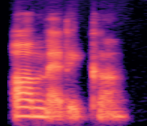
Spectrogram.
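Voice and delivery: America with the opening A stressed, Hungarian style; stress on first syllable. Shown as a demonstration. Teacher repeats the Hungarian example, stress on first syllable. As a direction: hit the A of America, then clear short syllables. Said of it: "stress on the first syllable".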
